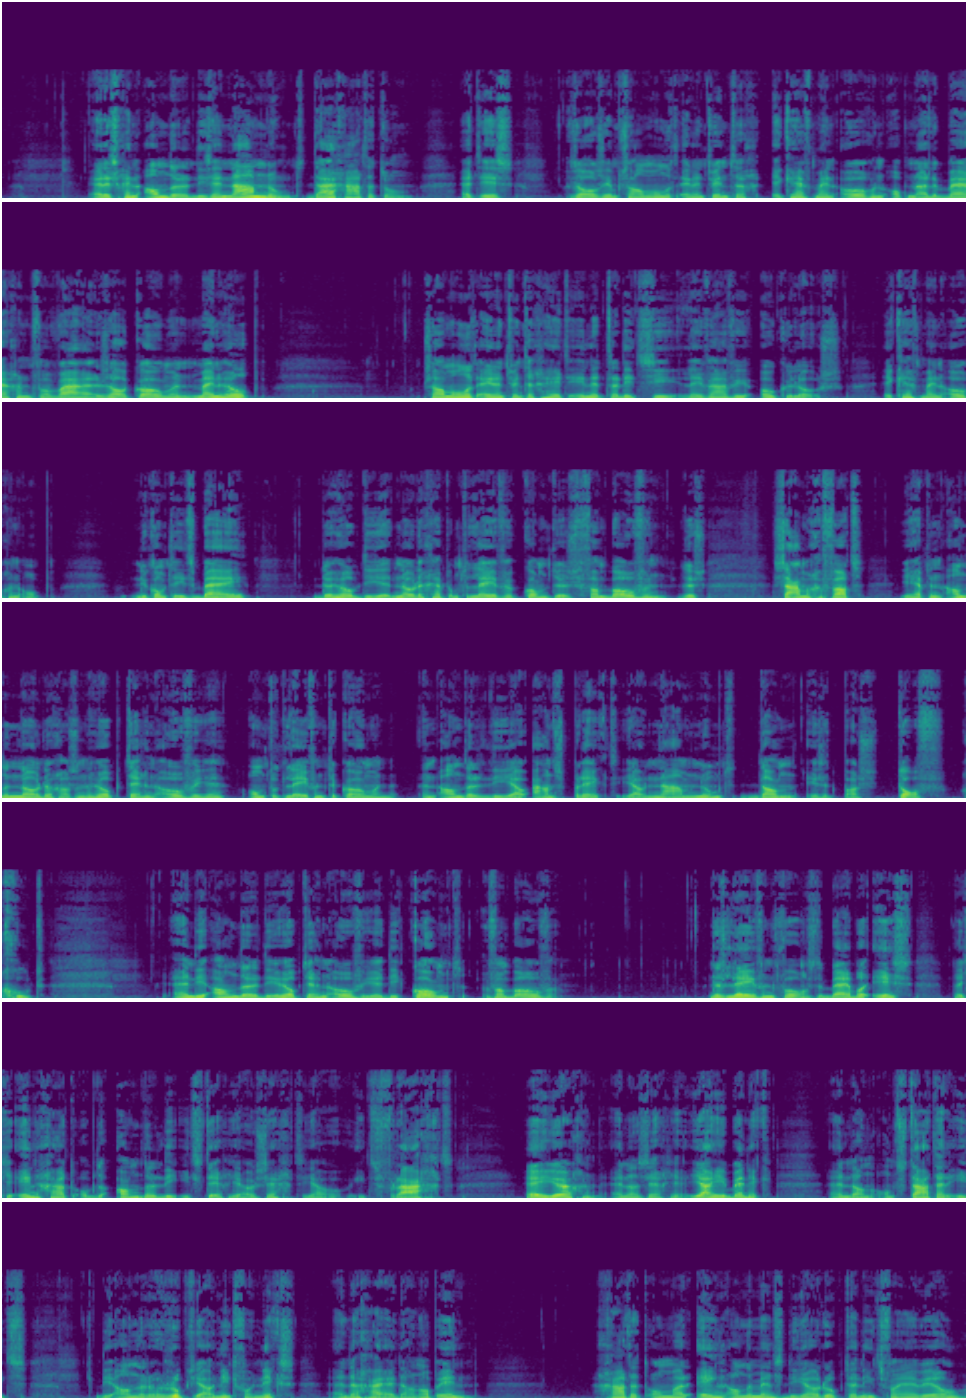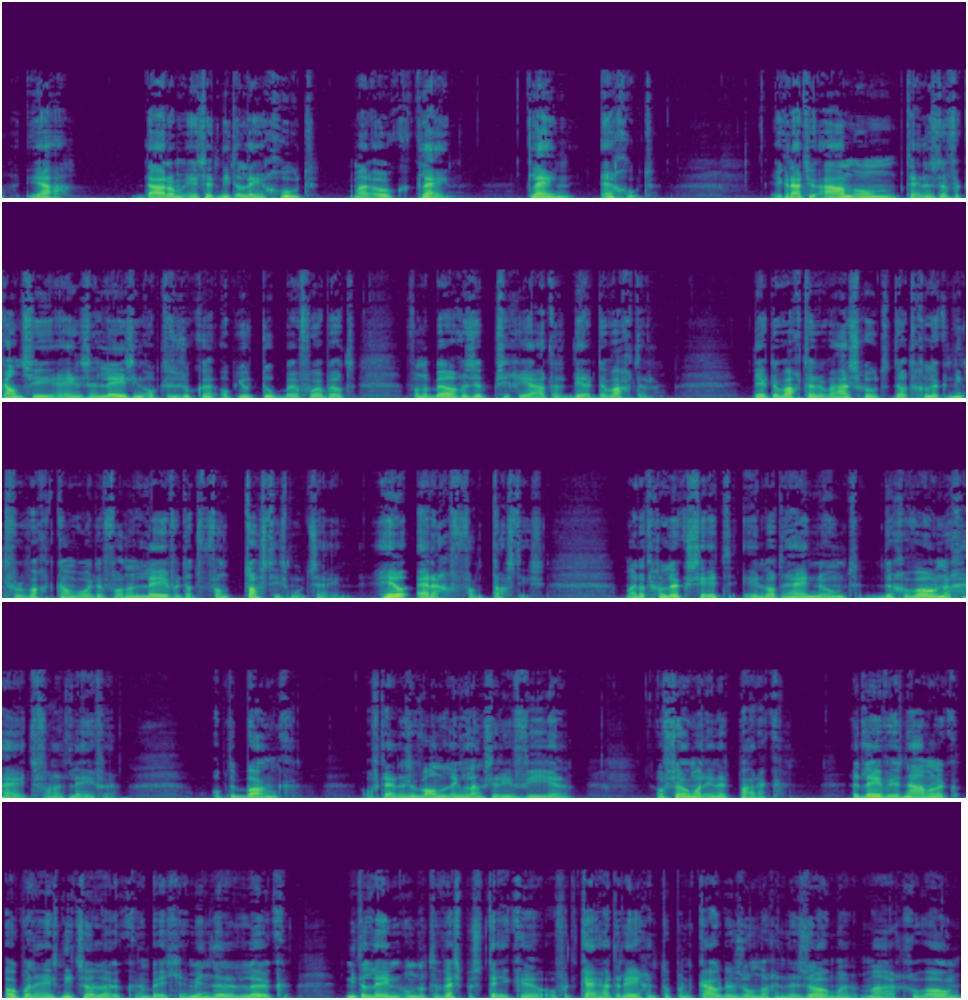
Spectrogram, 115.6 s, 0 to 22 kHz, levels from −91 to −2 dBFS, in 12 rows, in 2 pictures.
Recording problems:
none

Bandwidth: 14.5 kHz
